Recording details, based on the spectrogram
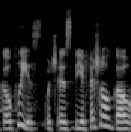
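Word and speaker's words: gopls: And yes, it is pronounced Goplease, not Goples.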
